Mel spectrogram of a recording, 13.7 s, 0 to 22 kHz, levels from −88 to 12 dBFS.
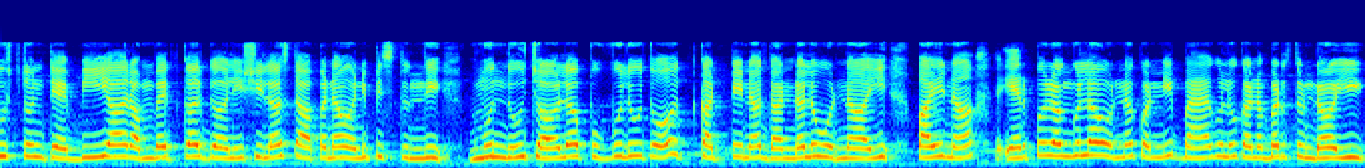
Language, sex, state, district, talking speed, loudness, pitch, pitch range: Telugu, male, Telangana, Nalgonda, 85 wpm, -16 LUFS, 270 Hz, 255-285 Hz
